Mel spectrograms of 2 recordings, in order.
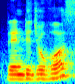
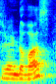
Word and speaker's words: rendezvous: এটা হচ্ছে আমরা যদি মানে এমনিতে যদি উচ্চারণ করি রেন্ডিজোভস। কিন্তু রেন্ডিজোভস এটার উচ্চারণ না। এটার উচ্চারণ রেন্ডস।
